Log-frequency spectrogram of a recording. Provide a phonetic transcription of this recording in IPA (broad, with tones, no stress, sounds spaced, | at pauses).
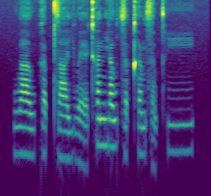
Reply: w aː˨ w k ɐ˨ p̚ t͡s aː˨ j w ɛː˨˩ kʰ ɐ˥ n j ɐ˥ w t͡s ɐ˧ p̚ kʰ ɐ˧ m s ɐ˨˩ w t̪ʰ iː˥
